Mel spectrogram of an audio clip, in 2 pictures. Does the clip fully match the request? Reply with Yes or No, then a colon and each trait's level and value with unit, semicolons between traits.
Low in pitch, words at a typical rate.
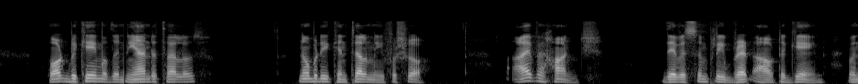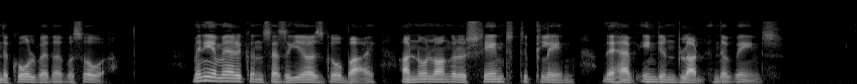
Yes: low, 115 Hz; average, 160 wpm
